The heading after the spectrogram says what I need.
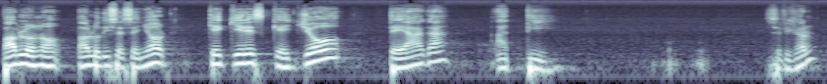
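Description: A man preaching a sermon, asking his congregation questions and reading verses slowly. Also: medium pitch, lively intonation, darkish tone.

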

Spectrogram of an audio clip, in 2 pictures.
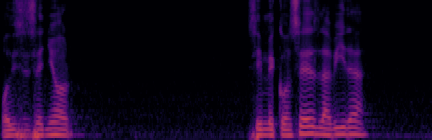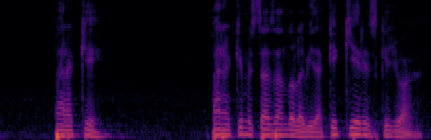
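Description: A man preaching a sermon, asking his congregation questions and reading verses slowly. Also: mid-range voice, fairly even intonation, mellow.

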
